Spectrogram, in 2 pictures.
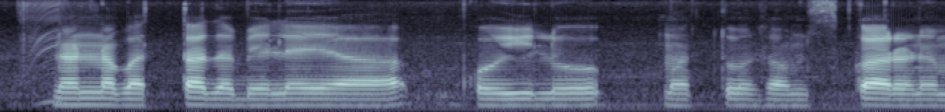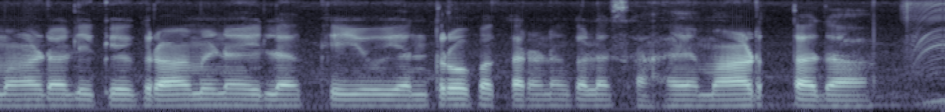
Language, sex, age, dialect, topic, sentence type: Kannada, male, 25-30, Coastal/Dakshin, agriculture, question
